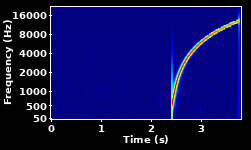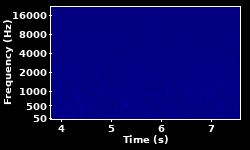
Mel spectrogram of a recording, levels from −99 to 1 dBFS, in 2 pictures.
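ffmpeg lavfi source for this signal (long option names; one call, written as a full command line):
ffmpeg -f lavfi -i "aevalsrc='pow(10,(-6-8.5*t/1.34)/20)*sin(2*PI*(530*t+12470*t*t/(2*1.34)))':duration=1.34:sample_rate=44100" out.wav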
